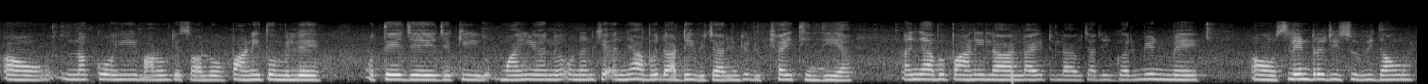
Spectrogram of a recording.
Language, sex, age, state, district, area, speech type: Sindhi, female, 45-60, Uttar Pradesh, Lucknow, rural, spontaneous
